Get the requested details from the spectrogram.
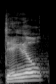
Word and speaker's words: Dano: And Paul Dano, who's often, by the way, his name is pronounced Paul Dano. People always screwed up. I read this article. He said it's Dano like Drano.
